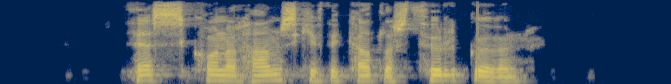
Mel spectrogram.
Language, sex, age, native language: Icelandic, male, 40-49, Icelandic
